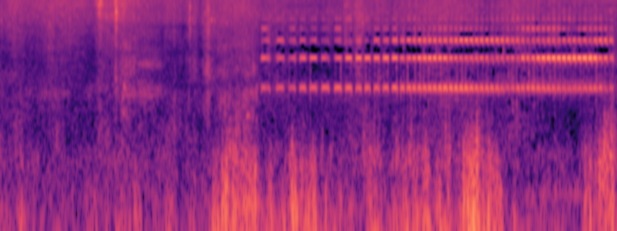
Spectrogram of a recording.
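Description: A metal detector gives a steady, high, unbroken tone from a little past halfway through to the end, the signal that it has found metal under the spot. Under it, a hand digging tool scrapes and knocks in frozen soil.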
